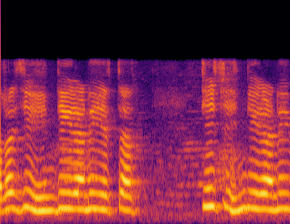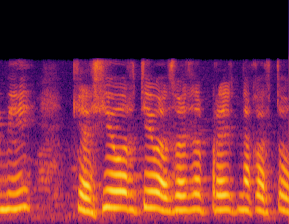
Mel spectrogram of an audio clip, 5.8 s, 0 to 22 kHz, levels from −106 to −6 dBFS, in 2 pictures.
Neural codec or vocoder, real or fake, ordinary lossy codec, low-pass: none; real; none; 7.2 kHz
